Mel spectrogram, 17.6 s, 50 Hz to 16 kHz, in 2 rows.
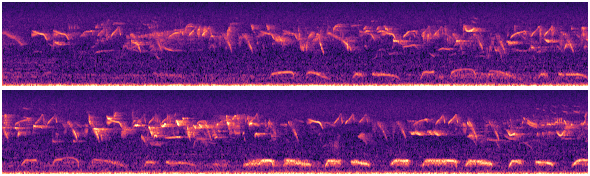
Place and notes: Malton, UK - blackcap song soundscape ...
blackcap song soundscape ... xlr SASS on tripod to ZoomH5 ... bird calls ... song ... from ... wood pigeon ... song thrush ... chaffinch ... whitethroat ... skylark ... crow ... great tit ... great spotted woodpecker ... roe deer after 34.30 mins .. ish ... extended unattended time edited recording ...
England, United Kingdom, June 2021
